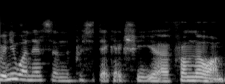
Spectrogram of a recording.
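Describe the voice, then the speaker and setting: Talking at a very fast pace, a woman uses lively intonation over a quiet background. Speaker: company presenter at industry webinar. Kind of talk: technical presentation. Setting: online meeting.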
